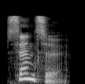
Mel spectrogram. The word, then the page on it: censer: British English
